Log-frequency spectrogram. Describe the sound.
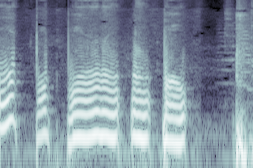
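Someone imitates a trombone with their voice for a sound-guessing game: about six buzzy, brassy hummed notes, a downward slide, short blasts and one long wavering tone, with brief pauses between.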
